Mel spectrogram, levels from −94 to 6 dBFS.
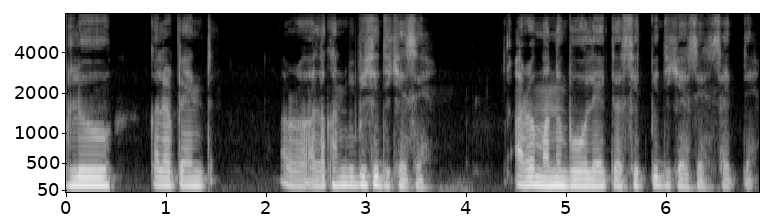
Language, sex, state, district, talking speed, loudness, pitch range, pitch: Nagamese, male, Nagaland, Kohima, 180 wpm, -15 LUFS, 110-130 Hz, 125 Hz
